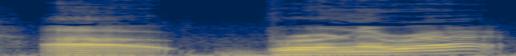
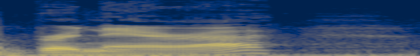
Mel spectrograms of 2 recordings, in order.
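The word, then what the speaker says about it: Brunnera: Brunera or Brunera, whichever way you choose to pronounce it, I'll understand what you're saying.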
